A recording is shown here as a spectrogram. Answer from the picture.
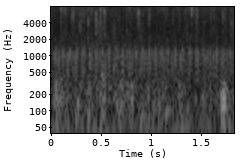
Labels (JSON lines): {"label": "biophony, rattle", "recorder": "SoundTrap 500"}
